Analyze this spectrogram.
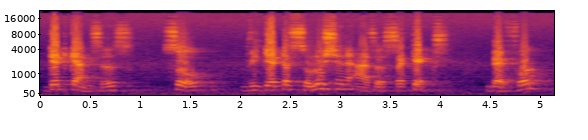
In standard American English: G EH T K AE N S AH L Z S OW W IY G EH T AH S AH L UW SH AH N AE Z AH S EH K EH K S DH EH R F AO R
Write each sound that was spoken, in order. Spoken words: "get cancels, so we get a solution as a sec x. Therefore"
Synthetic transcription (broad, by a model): G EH T K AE N S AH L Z S OW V IY G EH T AH S AH L UW SH AH N AE Z AH S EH K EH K S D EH R F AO R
